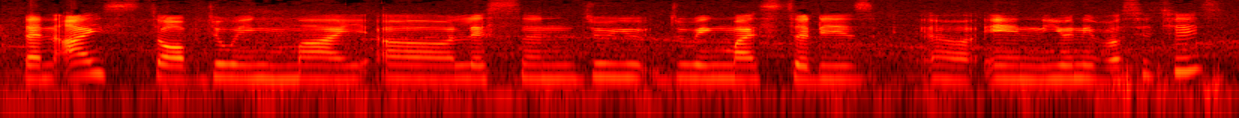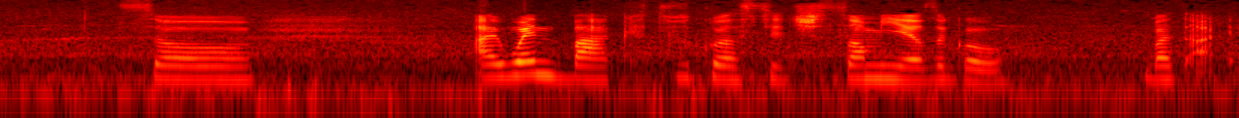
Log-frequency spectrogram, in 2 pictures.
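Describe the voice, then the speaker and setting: A woman with a French accent speaks at a very slow pace with long, frequent pauses, amid noticeable background noise and audible room echo. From France. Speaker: craft vlogger, mixed media artist. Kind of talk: casual vlog. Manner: halting, many fillers.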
